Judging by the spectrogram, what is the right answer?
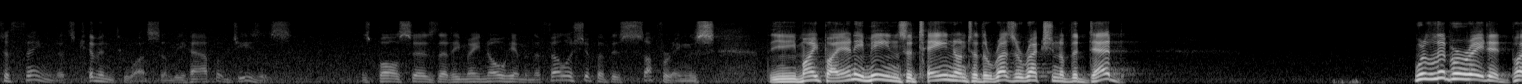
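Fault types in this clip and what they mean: Automatic gain falling: The automatic gain control judged the input too loud, or its background noise too strong, and turned its gain down gradually. The level sinks three times. From 7.88 to 8.29 s it drops about 7 dB in a quick slide. From 9.11 to 11.12 s it falls about 8 dB over a longer stretch. From 14.03 to 14.86 s it eases down about 5 dB. Each time the room noise sinks with the speech, so the whole sound recedes.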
